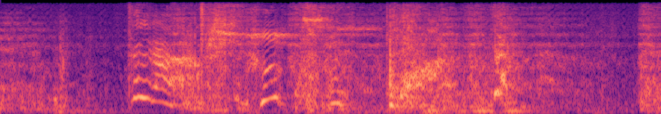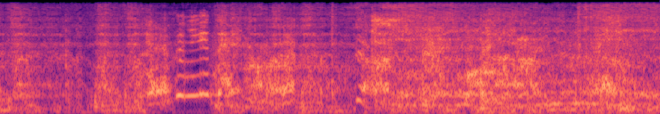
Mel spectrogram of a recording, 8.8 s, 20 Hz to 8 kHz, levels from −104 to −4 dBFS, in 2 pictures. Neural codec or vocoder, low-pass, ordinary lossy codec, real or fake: codec, 16 kHz, 4 kbps, FunCodec, trained on Chinese and English, 50 frames a second; 7.2 kHz; none; fake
